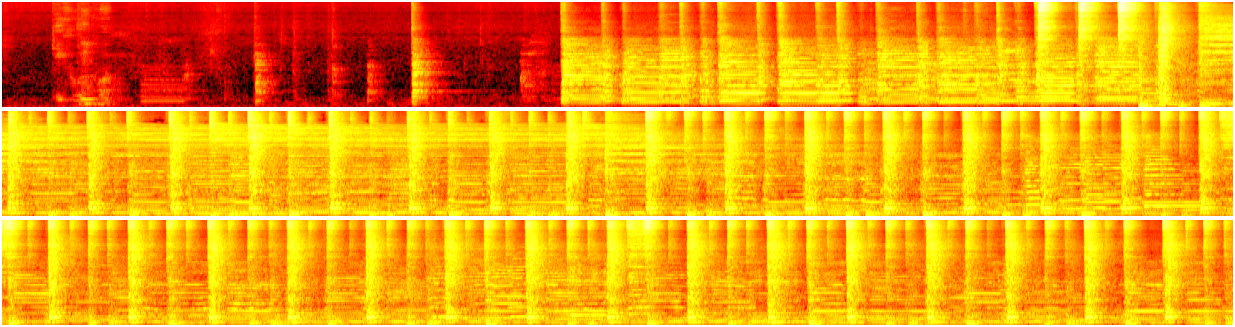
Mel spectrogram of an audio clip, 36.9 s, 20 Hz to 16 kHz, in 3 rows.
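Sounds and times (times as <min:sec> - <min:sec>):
drums: 0:05.2 - 0:36.9
guitar playing: 0:05.2 - 0:36.9
band playing: 0:05.6 - 0:36.9
low bass: 0:11.4 - 0:36.9.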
